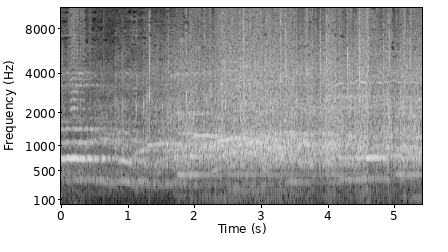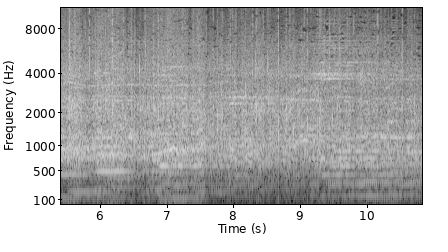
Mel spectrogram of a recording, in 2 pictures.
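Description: A large live audience breaks out suddenly into loud cheering, with high shouts and whoops, as a song ends, over the band's sustained closing chords.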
